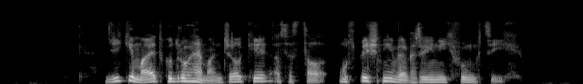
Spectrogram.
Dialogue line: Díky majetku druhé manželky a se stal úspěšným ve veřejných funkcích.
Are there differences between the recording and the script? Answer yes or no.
no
